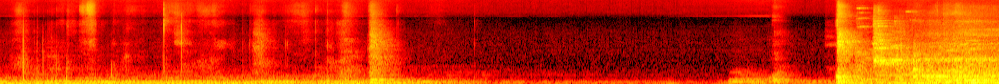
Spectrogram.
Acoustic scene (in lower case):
elevator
